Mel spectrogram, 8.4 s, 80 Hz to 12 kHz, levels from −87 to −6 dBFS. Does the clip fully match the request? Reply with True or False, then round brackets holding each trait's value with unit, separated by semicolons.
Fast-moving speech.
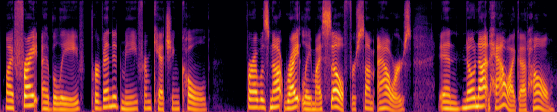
False (180 wpm)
